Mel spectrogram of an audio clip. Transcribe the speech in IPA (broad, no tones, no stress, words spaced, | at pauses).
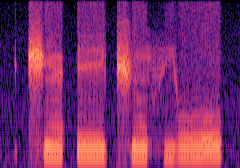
t͡ʃɛ̃ʔe t͡ʃõfjo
